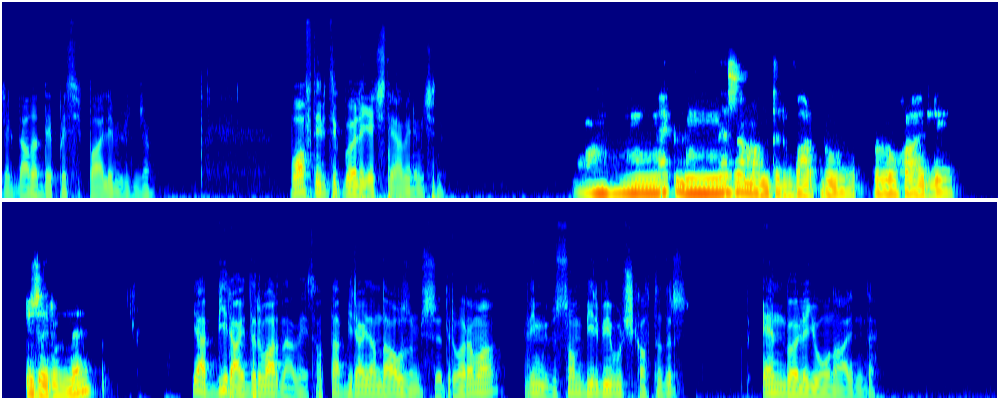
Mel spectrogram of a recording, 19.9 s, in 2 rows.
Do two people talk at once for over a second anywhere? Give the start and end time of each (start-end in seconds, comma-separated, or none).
none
